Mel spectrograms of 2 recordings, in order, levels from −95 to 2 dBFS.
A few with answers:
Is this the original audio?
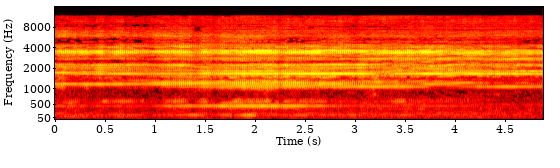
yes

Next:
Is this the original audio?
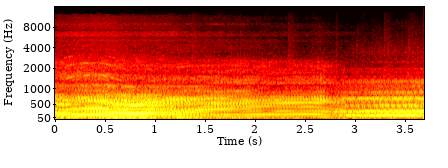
yes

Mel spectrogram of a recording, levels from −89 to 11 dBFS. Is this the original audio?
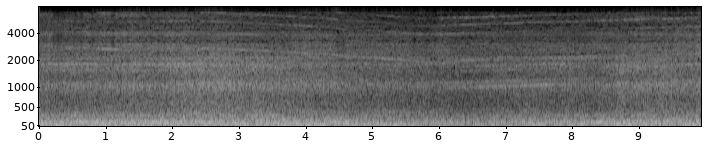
yes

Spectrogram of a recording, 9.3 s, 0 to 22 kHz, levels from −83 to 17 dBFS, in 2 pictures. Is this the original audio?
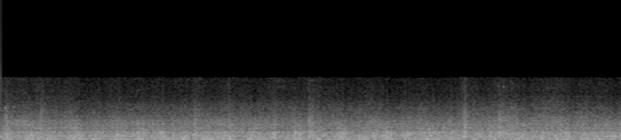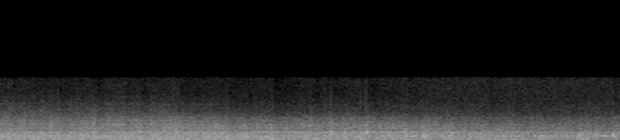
yes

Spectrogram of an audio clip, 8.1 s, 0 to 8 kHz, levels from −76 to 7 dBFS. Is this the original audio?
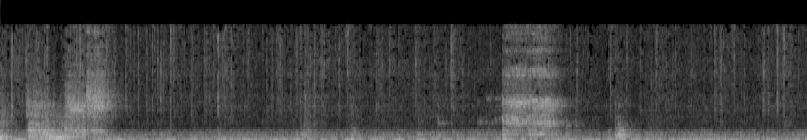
yes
